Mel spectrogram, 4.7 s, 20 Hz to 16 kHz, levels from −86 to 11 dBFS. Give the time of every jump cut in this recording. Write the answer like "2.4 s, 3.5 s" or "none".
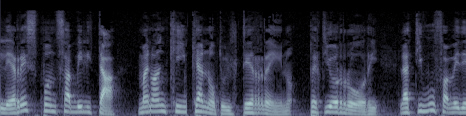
1.5 s, 1.9 s, 2.2 s, 3.2 s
